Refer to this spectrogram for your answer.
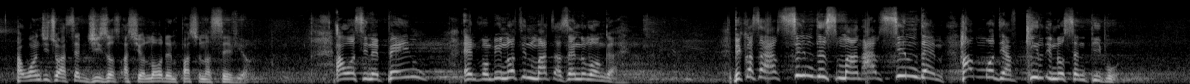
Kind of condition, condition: setting, live audience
